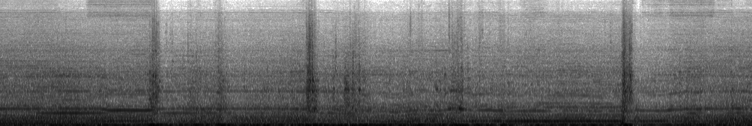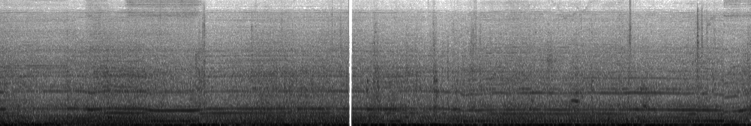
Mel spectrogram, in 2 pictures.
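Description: Skid steer's diesel engine running under load while it pushes snow, with a steady whine that steps up and down in pitch as the machine works. A few sharp knocks from the snow pusher come through along the way, the loudest about twelve seconds in.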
